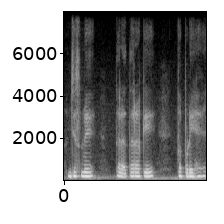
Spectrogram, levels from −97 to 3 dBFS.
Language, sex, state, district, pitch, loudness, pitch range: Hindi, female, Himachal Pradesh, Shimla, 185 Hz, -15 LUFS, 175-195 Hz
